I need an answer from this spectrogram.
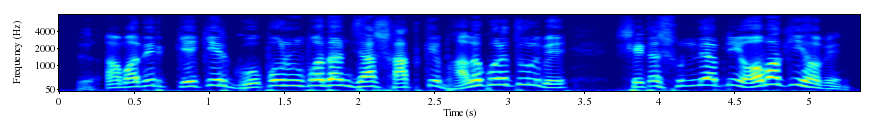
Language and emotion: Bengali, surprised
